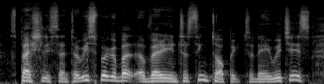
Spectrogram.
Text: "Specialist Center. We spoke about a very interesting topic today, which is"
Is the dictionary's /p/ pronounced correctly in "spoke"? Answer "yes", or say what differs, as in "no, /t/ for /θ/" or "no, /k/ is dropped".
no, /b/ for /p/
